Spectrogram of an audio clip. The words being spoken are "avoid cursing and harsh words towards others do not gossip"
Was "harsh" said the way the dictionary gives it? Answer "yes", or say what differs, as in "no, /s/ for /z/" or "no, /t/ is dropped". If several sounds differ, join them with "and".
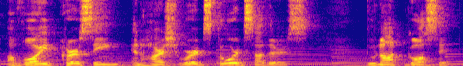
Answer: yes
